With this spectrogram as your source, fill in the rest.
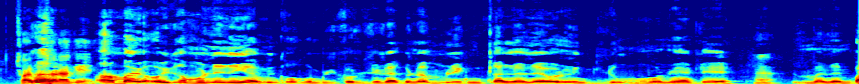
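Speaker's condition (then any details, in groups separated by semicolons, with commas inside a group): Cerebral palsy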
